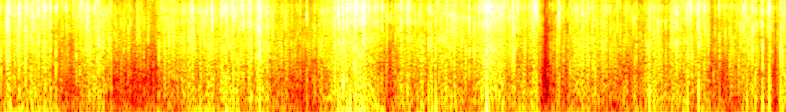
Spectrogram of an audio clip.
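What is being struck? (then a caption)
Chocolate bar in paper and foil wrapper. A Hershey's milk chocolate bar in its paper and foil wrapper is held upright while fingertips and nails tap fast on the wrapper. The result is a dense, bright crackling patter with almost no low end, steady throughout apart from a brief drop in level near the middle.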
